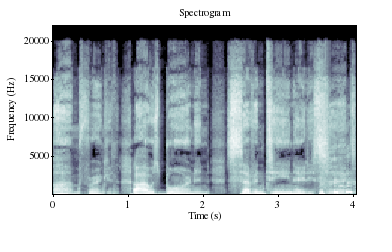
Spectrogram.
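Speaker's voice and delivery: deep, very low, rough, gravelly movie narration. Mock the way he talks through the whole awful movie, as a low gravelly movie voiceover. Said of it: "he talks like that the whole movie".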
